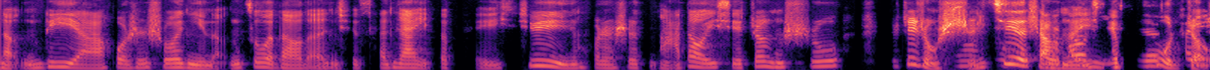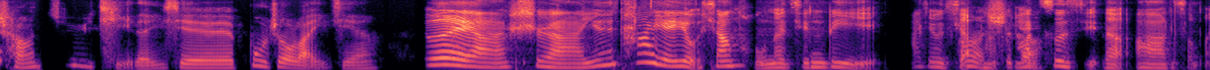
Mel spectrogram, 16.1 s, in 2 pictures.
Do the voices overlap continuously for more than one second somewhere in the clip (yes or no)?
yes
